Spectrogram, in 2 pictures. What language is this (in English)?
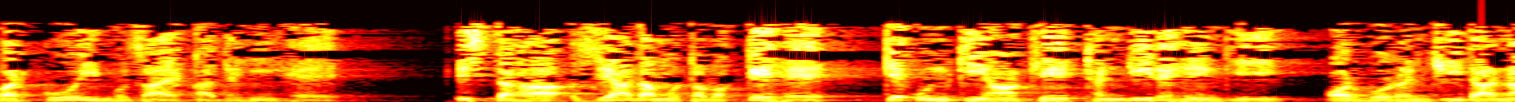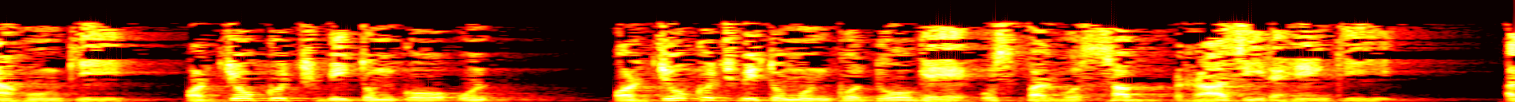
Urdu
